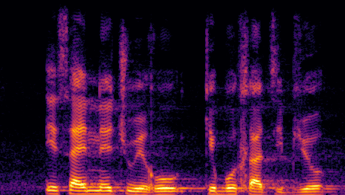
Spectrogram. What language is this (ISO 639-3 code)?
nso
